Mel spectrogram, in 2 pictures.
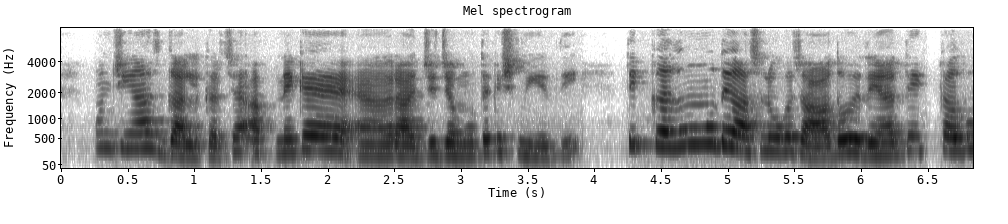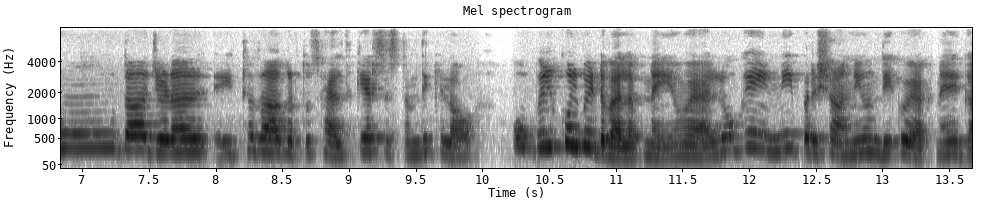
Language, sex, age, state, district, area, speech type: Dogri, female, 45-60, Jammu and Kashmir, Reasi, urban, spontaneous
